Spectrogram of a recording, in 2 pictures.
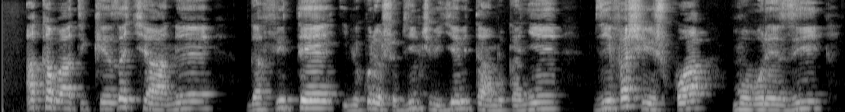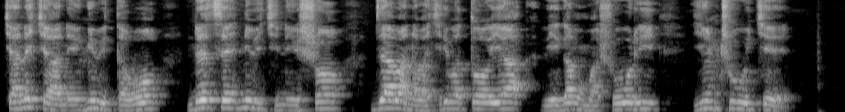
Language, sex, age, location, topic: Kinyarwanda, male, 36-49, Huye, education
